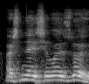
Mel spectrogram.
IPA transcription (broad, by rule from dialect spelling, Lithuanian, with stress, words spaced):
ˈɐʃ nʲɛiːsʲɪʋɐɪzˈduɔjʊ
